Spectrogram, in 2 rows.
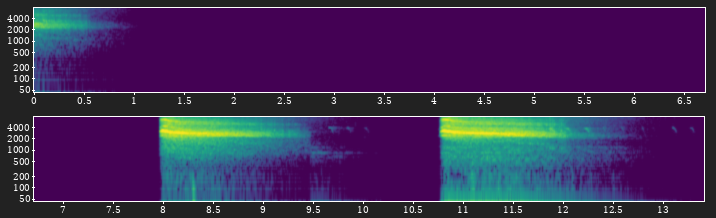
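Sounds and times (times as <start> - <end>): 
hawk giving harsh hoarse screams: 8.0 - 9.3, 10.8 - 12.4.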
